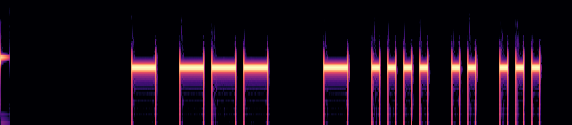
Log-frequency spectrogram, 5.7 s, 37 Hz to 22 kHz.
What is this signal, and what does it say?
Morse code, heard as a keyed tone, about 15 wpm, 700 Hz. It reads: TO THIS
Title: Sets of 2 Words 15wpm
